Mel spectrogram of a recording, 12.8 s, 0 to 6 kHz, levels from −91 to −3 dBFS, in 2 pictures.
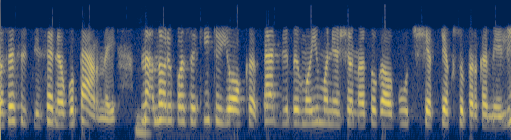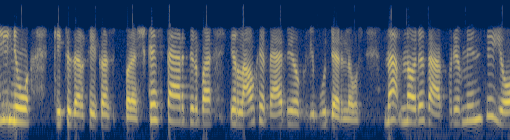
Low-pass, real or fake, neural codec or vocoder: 5.4 kHz; real; none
